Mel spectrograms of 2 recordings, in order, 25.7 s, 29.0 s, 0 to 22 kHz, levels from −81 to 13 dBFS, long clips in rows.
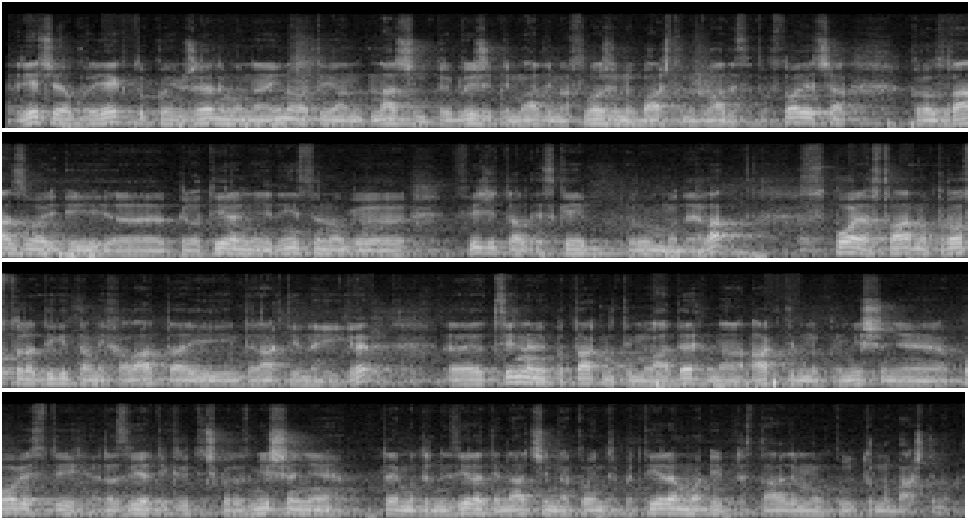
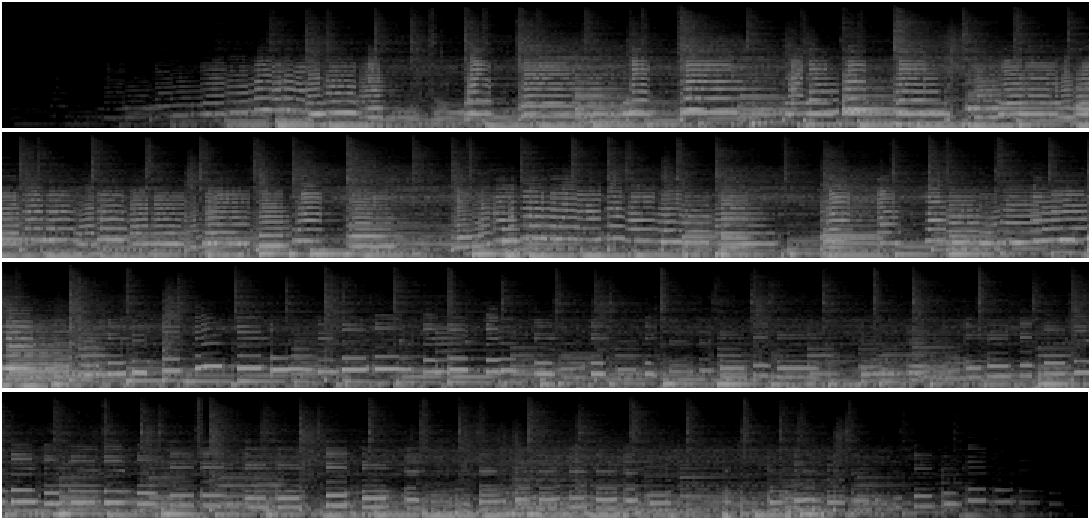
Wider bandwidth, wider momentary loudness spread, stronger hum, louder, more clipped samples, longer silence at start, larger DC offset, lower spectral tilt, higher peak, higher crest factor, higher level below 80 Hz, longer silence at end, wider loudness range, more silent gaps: second, 15.5 kHz vs 19.5 kHz; about the same, 8 LU vs 8 LU; neither; first, -17 LUFS vs -32 LUFS; neither; second, 0 s vs 0.95 s; neither; about the same, -6.5 dB/octave vs -5.5 dB/octave; first, 0 dBFS vs -12 dBFS; about the same, 16 dB vs 18 dB; about the same, -38 dBFS vs -42 dBFS; second, 0 s vs 0.45 s; second, 2 LU vs 5 LU; neither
